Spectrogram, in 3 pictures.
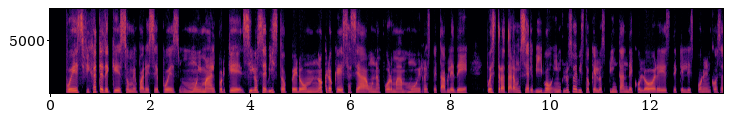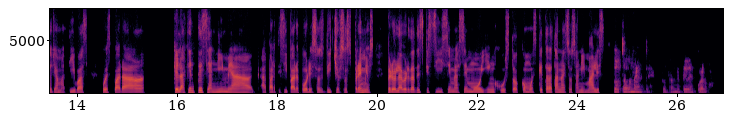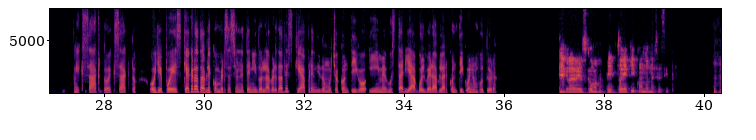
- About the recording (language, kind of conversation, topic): Spanish, podcast, ¿Qué te aporta cuidar de una mascota?
- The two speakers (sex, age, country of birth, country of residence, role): male, 20-24, Mexico, Mexico, guest; male, 25-29, Mexico, Mexico, host
- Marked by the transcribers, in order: other background noise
